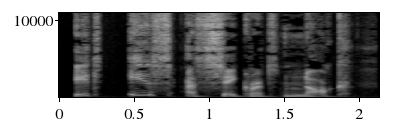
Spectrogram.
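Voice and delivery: slow, insistent snap, stress on is; snapped. Acted. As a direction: snap it back indignantly. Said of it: "Melicia snapped".

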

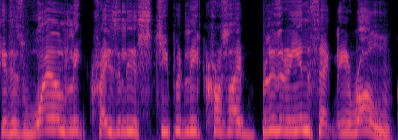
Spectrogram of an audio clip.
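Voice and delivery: exasperated rant. A narrator's reading. Arthur despairing at Ford's thinking, exasperated rant. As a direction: pour out the frustration.

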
